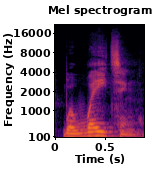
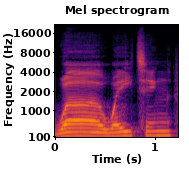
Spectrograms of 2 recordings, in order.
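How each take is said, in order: First: Softer, "we're" shrunk to a short wuh; weak "were". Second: Slow, long full-vowel "were"; strong "were". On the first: Teacher shows the unstressed version, weak "were". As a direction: skim the first word, land on "waiting". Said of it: "using weak forms to unstress words". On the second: Teacher shows what we're not saying, strong "were". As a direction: drag out "were" as a stressed word. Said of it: "We're not saying". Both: Shown as a demonstration.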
